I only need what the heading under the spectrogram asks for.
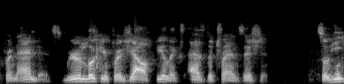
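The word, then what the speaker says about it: João Félix: But we can all agree that when Yao Felix, I'm saying his name wrong every time, João Felix. Yeah, Zhao.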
